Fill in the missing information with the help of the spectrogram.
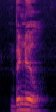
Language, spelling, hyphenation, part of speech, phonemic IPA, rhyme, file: Dutch, benul, be‧nul, noun, /bəˈnʏl/, -ʏl, Nl-benul.ogg
- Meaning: understanding, idea; insight, awareness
